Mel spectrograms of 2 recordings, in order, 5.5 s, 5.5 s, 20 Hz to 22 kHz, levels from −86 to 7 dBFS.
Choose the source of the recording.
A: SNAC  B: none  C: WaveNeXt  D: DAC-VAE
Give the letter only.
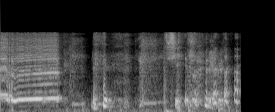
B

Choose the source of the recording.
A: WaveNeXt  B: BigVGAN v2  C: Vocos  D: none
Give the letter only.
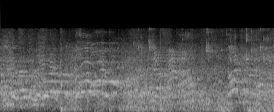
D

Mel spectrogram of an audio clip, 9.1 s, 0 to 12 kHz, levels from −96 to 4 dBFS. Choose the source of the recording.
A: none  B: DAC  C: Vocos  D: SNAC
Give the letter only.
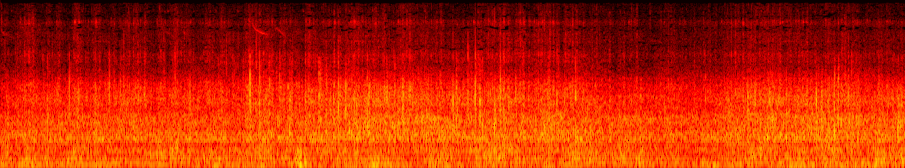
A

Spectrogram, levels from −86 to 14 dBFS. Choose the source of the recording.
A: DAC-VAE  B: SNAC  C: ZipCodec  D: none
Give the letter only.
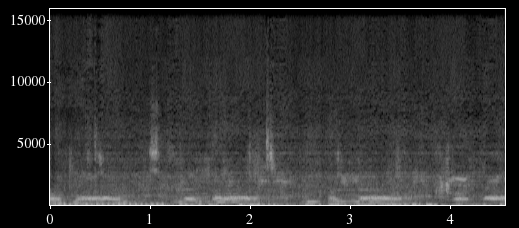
B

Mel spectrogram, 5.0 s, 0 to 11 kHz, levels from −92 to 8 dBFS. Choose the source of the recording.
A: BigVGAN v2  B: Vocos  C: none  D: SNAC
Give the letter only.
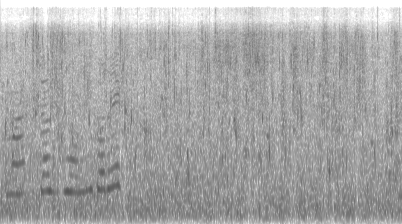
C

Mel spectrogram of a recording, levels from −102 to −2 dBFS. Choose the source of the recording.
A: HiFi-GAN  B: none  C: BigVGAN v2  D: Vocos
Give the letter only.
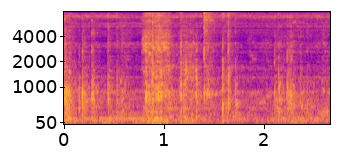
A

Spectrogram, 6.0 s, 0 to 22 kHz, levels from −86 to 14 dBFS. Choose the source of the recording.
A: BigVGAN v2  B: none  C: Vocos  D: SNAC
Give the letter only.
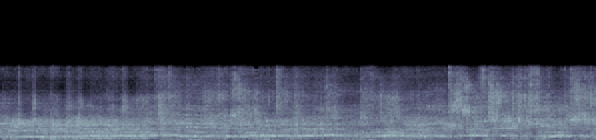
D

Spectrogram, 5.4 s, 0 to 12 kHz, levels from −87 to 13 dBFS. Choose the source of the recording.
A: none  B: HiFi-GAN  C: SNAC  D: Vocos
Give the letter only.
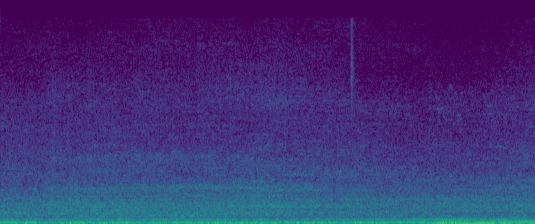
A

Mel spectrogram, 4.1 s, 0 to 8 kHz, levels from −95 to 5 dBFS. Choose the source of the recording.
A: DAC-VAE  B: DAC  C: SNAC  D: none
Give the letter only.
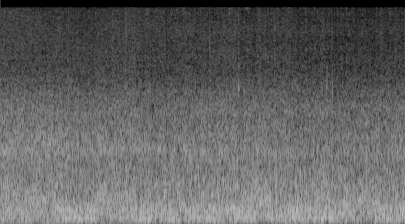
D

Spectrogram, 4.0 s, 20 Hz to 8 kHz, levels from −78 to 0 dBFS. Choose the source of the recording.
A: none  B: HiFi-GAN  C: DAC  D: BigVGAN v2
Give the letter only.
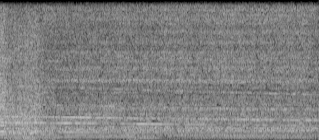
A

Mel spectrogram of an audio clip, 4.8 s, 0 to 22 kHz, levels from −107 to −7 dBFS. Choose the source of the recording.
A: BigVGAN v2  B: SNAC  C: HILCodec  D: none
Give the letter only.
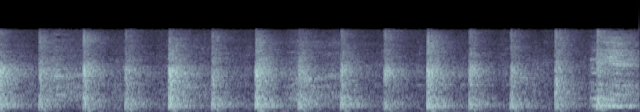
D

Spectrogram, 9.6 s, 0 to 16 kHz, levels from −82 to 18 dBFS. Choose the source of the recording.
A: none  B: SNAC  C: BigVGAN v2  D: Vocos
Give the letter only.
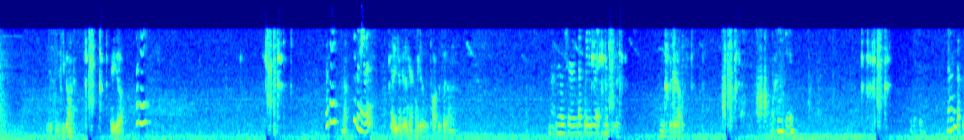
A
